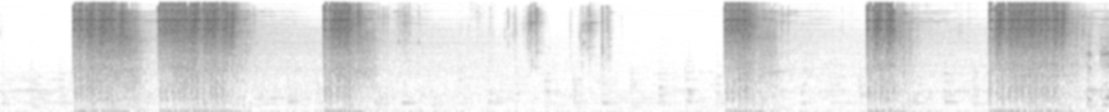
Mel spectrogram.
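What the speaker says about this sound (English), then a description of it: "The pistol in full auto will take down targets fast, but it'll burn through your ammo." Pistol firing in full-auto mode in Deus Ex: Mankind Divided, heard as loud, sharp bursts of rapid shots that come in clusters separated by short pauses, with a background hum between bursts.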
